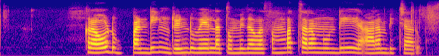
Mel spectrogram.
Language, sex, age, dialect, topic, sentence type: Telugu, female, 31-35, Southern, banking, statement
